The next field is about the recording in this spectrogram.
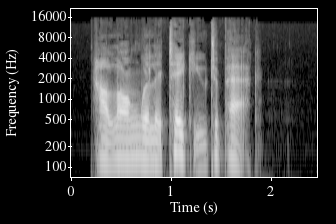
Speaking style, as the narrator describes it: I sighed

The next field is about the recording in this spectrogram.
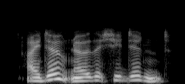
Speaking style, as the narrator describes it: William said dryly

